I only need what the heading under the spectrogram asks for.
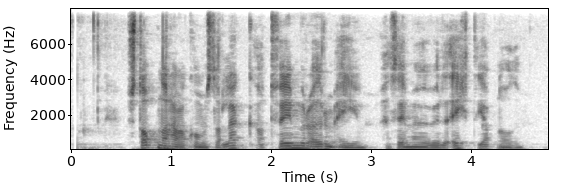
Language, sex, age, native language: Icelandic, male, 30-39, Icelandic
